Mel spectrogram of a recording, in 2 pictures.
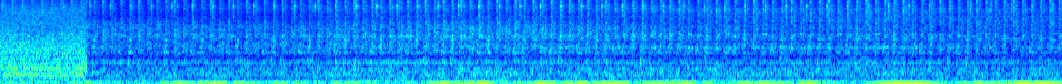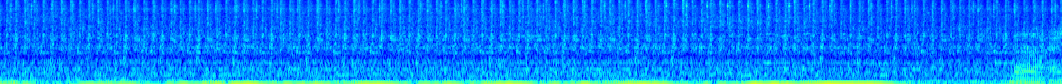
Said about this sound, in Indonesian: Baik, kita nyalakan dulu mesinnya.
